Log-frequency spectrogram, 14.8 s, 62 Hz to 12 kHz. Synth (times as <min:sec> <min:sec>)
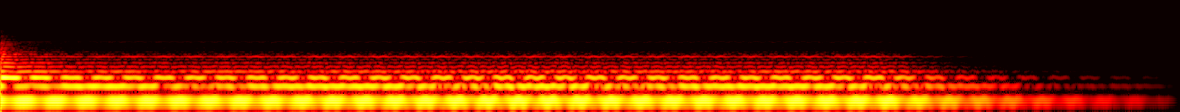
0:00.0 0:02.3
